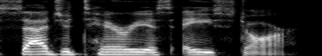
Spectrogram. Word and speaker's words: Sagittarius A*: It's called Sagittarius A, pronounced Sagittarius A star.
